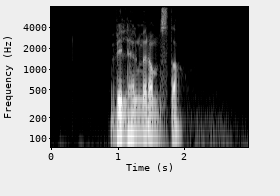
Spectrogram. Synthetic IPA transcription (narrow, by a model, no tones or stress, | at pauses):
vɪlhɛlmɾʔɑmst̪ɑ̰ː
